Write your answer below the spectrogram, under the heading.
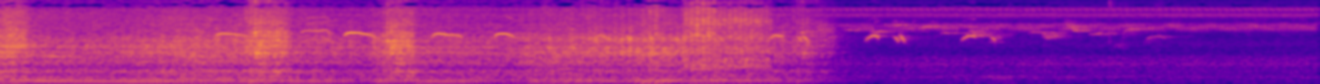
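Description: Miniature DIY toy tractor's motor running steadily as it drives, cutting off about five seconds in. Birds chirp throughout.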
